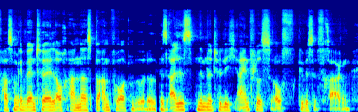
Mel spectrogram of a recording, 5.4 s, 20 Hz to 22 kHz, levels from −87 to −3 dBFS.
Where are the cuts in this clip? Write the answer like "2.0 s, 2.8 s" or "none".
2.3 s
